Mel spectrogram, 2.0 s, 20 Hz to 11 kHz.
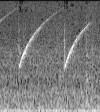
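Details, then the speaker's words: RCA Victor 67V1 console radio after replacing its paper audio capacitors, including the tone control capacitors, run on a dim-bulb tester: two clean rising tone sweeps with no hum, crackle or distortion. "both the same volume level i'd say"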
